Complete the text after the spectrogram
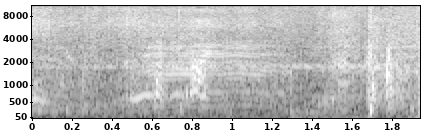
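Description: Sheep bleat nearby.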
